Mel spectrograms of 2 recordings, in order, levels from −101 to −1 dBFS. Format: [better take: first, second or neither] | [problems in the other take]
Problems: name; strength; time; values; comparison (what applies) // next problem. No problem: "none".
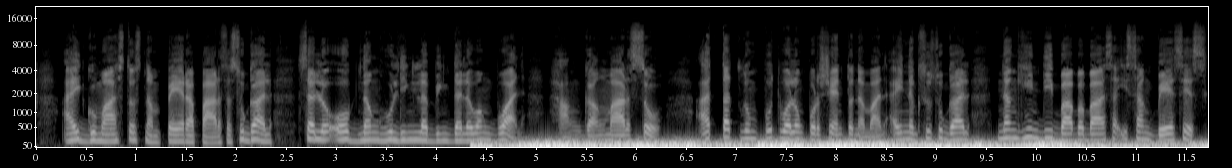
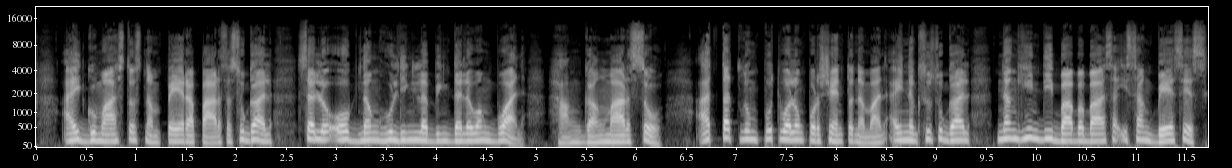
second | low rumble; loud; from 4.5 s on; 4 dB below the speech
